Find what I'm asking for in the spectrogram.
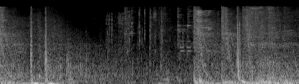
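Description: Rapid automatic gunfire bursts in a Fortnite Trios match, loud, close rattling volleys that pause briefly midway and then resume with more shots.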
